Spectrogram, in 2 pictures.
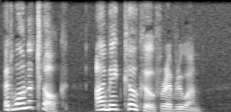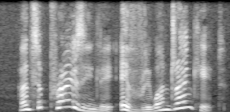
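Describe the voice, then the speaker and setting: A wry lady sleuth, animated voice. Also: sits high. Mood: narrating. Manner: measured, wry, articulate. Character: composed, dry-witted woman doctor, amateur sleuth and narrator. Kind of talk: British radio mystery drama acting.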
